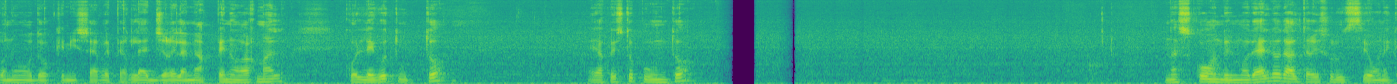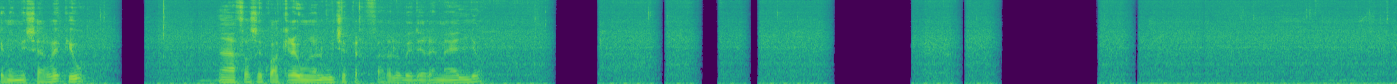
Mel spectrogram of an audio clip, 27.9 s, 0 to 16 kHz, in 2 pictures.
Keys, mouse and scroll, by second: 6.2-9.0 middle drag, 8.6-9.0 scroll down 2, 11.2 middle click, 11.2-11.8 scroll down 2, 23.3-26.9 drag, 24.1 r, 25.6 g, 26.9 middle click.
